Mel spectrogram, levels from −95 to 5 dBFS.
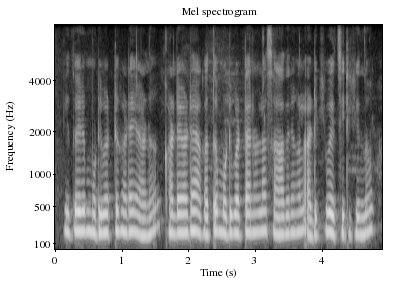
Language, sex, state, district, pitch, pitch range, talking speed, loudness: Malayalam, female, Kerala, Kollam, 205 Hz, 190-215 Hz, 120 wpm, -16 LUFS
